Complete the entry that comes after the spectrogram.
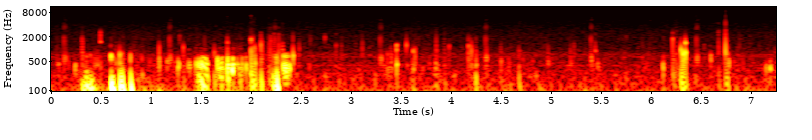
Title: Tummy Gurgling Sound | My stomach makes noises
